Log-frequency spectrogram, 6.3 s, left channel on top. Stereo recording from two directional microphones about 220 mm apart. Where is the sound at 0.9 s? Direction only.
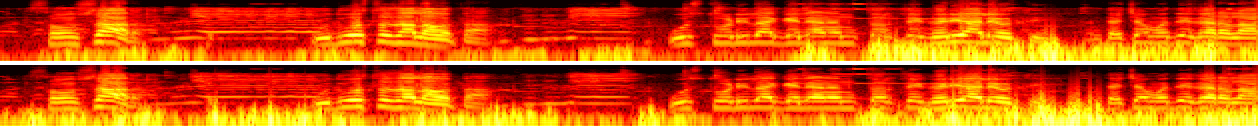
40° left (ahead or behind).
